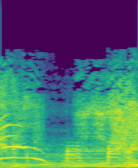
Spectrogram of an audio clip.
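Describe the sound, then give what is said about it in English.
A single drawn-out meow with a falling pitch from Doja Cat, a female cat, clear, followed by softer rustling noise over a steady low hum. “She's a doughty little cat.”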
